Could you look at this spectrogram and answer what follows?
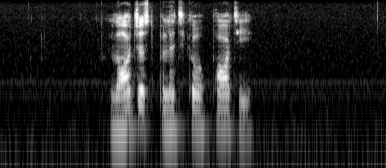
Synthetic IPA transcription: lɑːd͡ʒəstpʰɔlɪtɪ̥kʰəlˠpʰɑːˑtʰi

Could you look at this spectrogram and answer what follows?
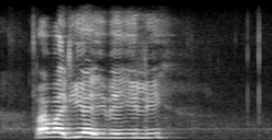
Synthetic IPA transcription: raβadiaɪbɛɪlɪ

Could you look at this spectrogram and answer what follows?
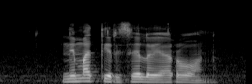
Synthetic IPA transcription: nɛmatiɾ̤isɛlɔjarɔːna

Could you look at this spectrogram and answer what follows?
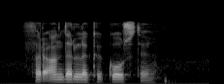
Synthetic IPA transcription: fəɾɐ̰ndərləkəkɔstə

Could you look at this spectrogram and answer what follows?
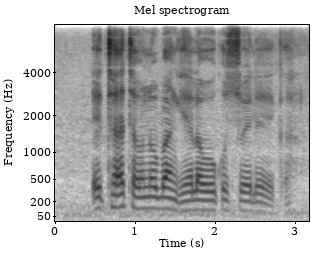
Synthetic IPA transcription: ɛtʰatʰaunɔɓaŋɡʱɛlawokʼuswɛlɛːkʼa

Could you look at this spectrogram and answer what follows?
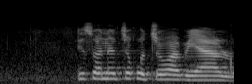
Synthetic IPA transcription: d̥iswanet͡sʼɪɣʊt͡ʃʼɪwabɪaːlʊ

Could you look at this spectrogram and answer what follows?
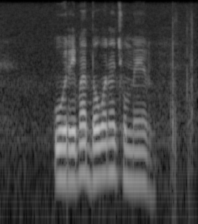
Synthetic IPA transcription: uɾiβad̪ɔwanat͡ʃʰumɛːɺɔ

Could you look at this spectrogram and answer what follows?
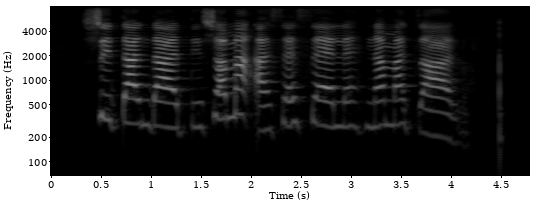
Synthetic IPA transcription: ʂitandatiʂamaʔasɛsɛlɛnamat͡saːlɔ̰

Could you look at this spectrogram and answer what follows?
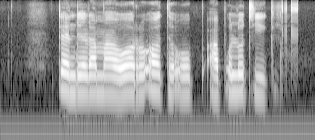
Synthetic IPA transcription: tʼɛndɛɺamaɦɔɾɔɔt̪ʰɔapʼolotʼiːkʼi̥

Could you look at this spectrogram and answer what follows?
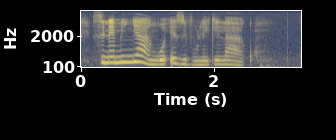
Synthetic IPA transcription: sinemiɲaŋɡʱɔʔezivulɛk̬ʼɛlaːkʼɔ̥

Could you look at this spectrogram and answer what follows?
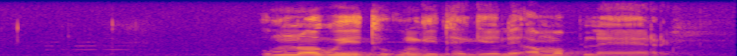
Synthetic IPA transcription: um̩nwak̬wetʰuʔuŋitʰɛŋɛlɛʔamab̥lɛːrḭ

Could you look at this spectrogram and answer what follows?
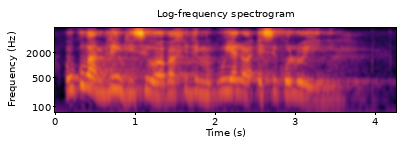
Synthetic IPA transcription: uk̬uɓam̩liŋʱisiwɛwaɓafilimuk̬ujɛlwaʔesik̬ɔlweːni

